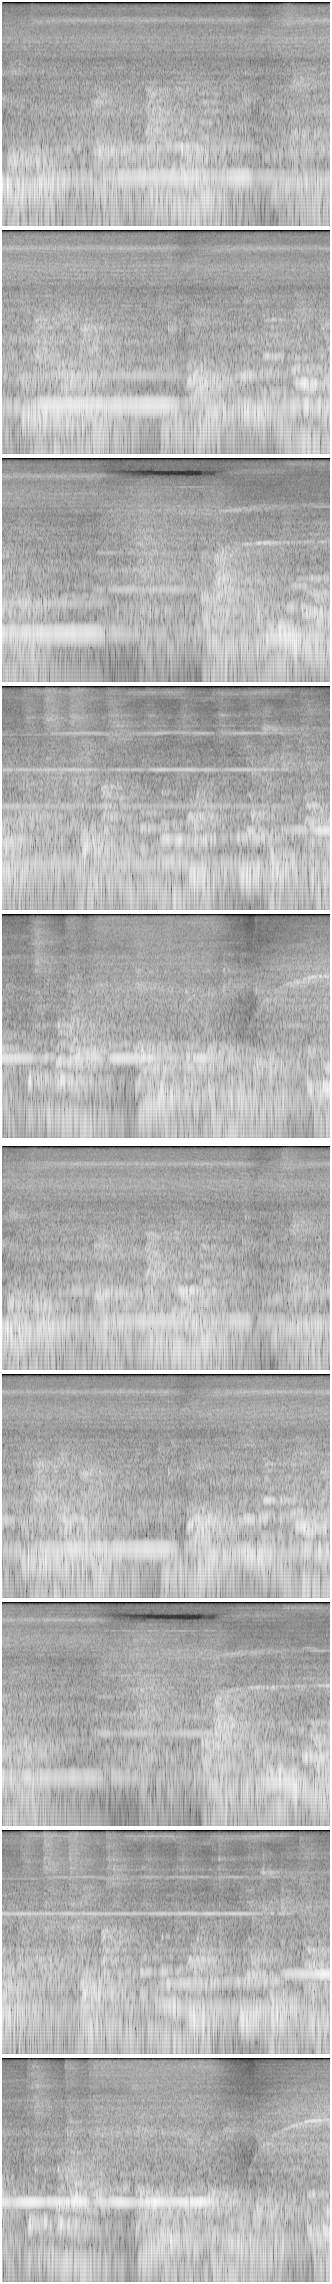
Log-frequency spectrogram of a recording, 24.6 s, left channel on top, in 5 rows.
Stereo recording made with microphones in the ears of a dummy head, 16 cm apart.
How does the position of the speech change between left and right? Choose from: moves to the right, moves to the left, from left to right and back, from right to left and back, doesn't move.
moves to the left.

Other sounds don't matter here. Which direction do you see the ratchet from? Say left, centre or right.
right.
